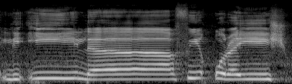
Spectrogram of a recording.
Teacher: ٹھیک ہے، لی پہ یا مدہ ہو رہا ہے، یا سکن سے پہلے زیر ہے تو ای کو بھی کھینچیں گے، لا پہ کھڑی حرکات ہے تو کھڑی حرکات کو بھی کھینچیں گے، اسی لیے لإیلاف قریش۔ قوف کو پر پڑھیں گے کیونکہ حرف مستعلیہ میں سے ہے۔ قری پہ یا سکن سے پہلے زبر ہے تو یا لین بھی ہو رہا ہے۔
